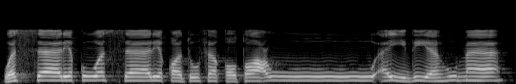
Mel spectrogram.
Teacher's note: لاحظ أين دخل الأنف، في الميم من كلمة أيديهما، غير ذلك لا يوجد له استخدام في بقية الحروف. · Term: الخيشوم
